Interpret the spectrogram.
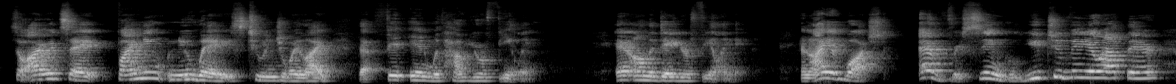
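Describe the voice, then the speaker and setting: With audible room echo, a woman speaks at a high pitch with very wide pitch swings. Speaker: vlogger with cancer. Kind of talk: get-ready-with-me vlog. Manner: slow, slightly slurred; halting, searching for words.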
